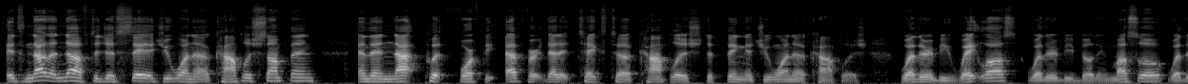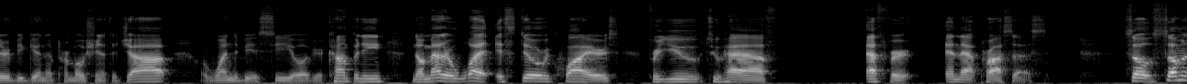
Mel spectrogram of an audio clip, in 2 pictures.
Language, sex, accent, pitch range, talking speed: English, male, American, 115-140 Hz, 190 wpm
